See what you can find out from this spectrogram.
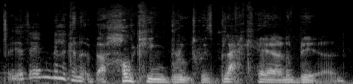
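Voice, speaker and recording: An actor playing a flippant, breezy aristocratic amateur sleuth in a radio drama, with an upper-class English accent. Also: male voice, lowish voice, wildly swooping pitch, moderate pace, vocal fry, dark tone, heavily acted.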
